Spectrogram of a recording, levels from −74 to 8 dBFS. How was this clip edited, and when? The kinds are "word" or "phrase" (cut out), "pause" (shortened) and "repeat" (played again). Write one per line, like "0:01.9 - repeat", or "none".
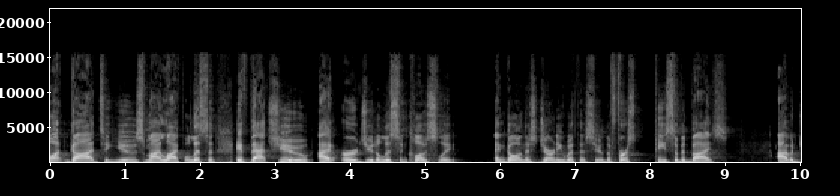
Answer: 0:03.5 - pause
